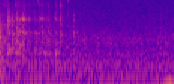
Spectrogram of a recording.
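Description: Faint small clicks of a plastic pump-spray top being twisted on a hair and body mist bottle, dying away after about half a second into quiet room tone.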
